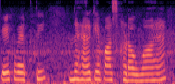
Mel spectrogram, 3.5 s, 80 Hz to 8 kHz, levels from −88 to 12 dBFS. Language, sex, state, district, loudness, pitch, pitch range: Hindi, female, Uttar Pradesh, Shamli, -14 LUFS, 245 Hz, 235-255 Hz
